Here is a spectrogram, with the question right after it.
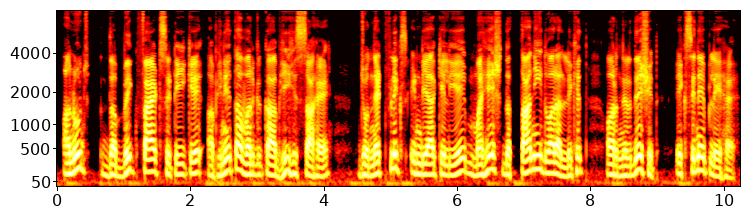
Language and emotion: Hindi, neutral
